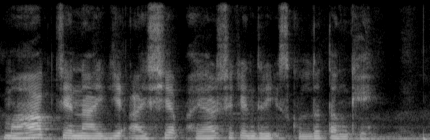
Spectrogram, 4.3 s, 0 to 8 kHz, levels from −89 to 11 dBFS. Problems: background sounds at intervals, background conversations at intervals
